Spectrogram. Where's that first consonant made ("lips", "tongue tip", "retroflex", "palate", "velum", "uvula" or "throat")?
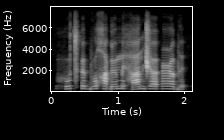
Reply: throat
